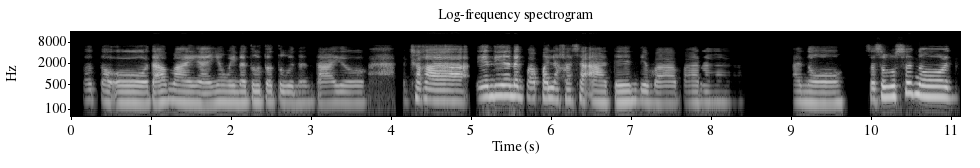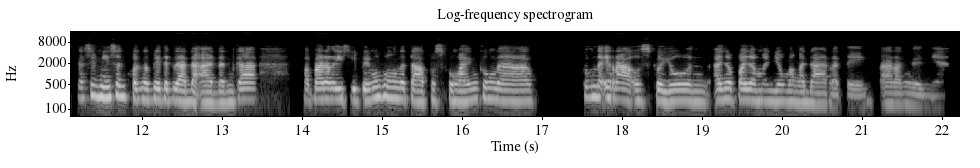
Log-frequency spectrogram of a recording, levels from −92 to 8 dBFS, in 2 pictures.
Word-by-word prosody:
Totoo, 155 Hz, -3 st, -2 dB
tama 170 Hz, +1 st, +1 dB, 0.2 s
'yan, 150 Hz, -2 st, -1 dB
'yung 160 Hz, 0 st, -4 dB
may 160 Hz, -, -2 dB
natututunan 155 Hz, -1 st, -5 dB
tayo 155 Hz, 0 st, -6 dB, 0.4 s
at 160 Hz, -, -28 dB
tsaka 195 Hz, +3 st, 0 dB, 0.6 s
iyan 225 Hz, +2 st, +2 dB
din 245 Hz, +1 st, +4 dB
ang -, -, +3 dB
nagpapalakas 195 Hz, -4 st, -3 dB
sa -, -, +3 dB, 0.2 s
atin 165 Hz, +1 st, -2 dB
'di 165 Hz, -2 st, -3 dB
ba, 155 Hz, -1 st, -5 dB
para 160 Hz, 0 st, -12 dB, 0.8 s
ano 160 Hz, -1 st, -6 dB, 0.7 s
sa -, -, -4 dB
susunod 225 Hz, -2 st, +4 dB, 0.2 s
kasi 215 Hz, +4 st, -1 dB
minsan 230 Hz, +2 st, +4 dB
'pag 195 Hz, -3 st, -1 dB
may 190 Hz, -, +2 dB, 0.2 s
pinagdadaanan 160 Hz, -4 st, +2 dB
ka, 190 Hz, +2 st, +2 dB, 0.6 s
pa 180 Hz, -, -5 dB
parang 195 Hz, +1 st, +4 dB
iisipin 185 Hz, 0 st, -1 dB
mo, 215 Hz, -, +1 dB
kung 210 Hz, -3 st, 0 dB
natapos 170 Hz, -3 st, 0 dB
ko 175 Hz, -1 st, -2 dB
nga 165 Hz, +1 st, +1 dB
'yung 190 Hz, -, -4 dB
kung 200 Hz, 0 st, -4 dB
nga 170 Hz, -2 st, 0 dB, 0.6 s
kung 225 Hz, 0 st, -2 dB
nairaos 190 Hz, -5 st, +1 dB
ko 180 Hz, -, +1 dB
'yun, 165 Hz, -2 st, -1 dB
ano 180 Hz, +2 st, 0 dB
pa 185 Hz, -1 st, +3 dB
naman 175 Hz, -1 st, -3 dB
'yung 170 Hz, 0 st, -5 dB
mga 160 Hz, -2 st, -4 dB
darating, 140 Hz, -3 st, -6 dB
parang 145 Hz, -1 st, -7 dB
ganiyan. 125 Hz, -3 st, -13 dB
170 Hz, 135 wpm, -22 LUFS, 155-195 Hz, 0.8 s, din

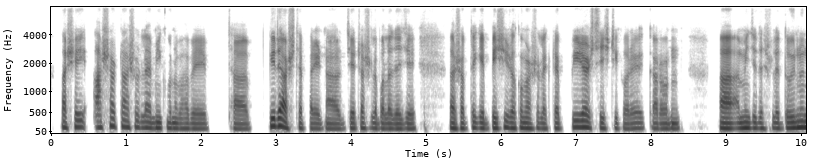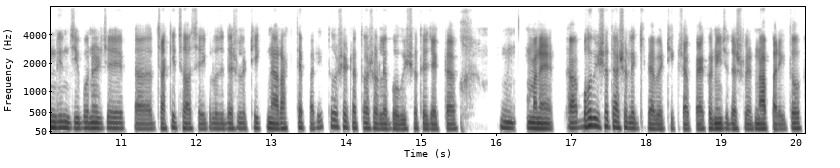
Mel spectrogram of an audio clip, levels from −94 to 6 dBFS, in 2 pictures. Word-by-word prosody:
আর 145 Hz, -, +4 dB
সেই 155 Hz, -1 st, +3 dB, 0.2 s
আসাটা 165 Hz, +1 st, -1 dB
আসলে 140 Hz, -1 st, -2 dB
আমি 130 Hz, +1 st, +2 dB
কোনভাবে 115 Hz, -2 st, -1 dB, 0.5 s
আ -, -, +1 dB, 0.4 s
ফিরে 175 Hz, +1 st, +7 dB
আসতে 125 Hz, -, -4 dB
পারি 115 Hz, -1 st, -1 dB
না। -, -, 0 dB
আর 110 Hz, -, -1 dB
যেটা 120 Hz, +1 st, -1 dB
আসলে 125 Hz, -1 st, -4 dB
বলা 115 Hz, 0 st, +1 dB
যায় 110 Hz, -1 st, +1 dB
যে 115 Hz, -, +2 dB, 0.5 s
আ -, -, +4 dB
সবথেকে 125 Hz, +2 st, 0 dB
বেশি 125 Hz, +4 st, +3 dB
রকম 125 Hz, +1 st, +1 dB
আসলে 120 Hz, 0 st, -4 dB
একটা 120 Hz, -, -2 dB, 0.2 s
পীড়ার 150 Hz, -1 st, +5 dB
সৃষ্টি 120 Hz, -1 st, -3 dB
করে। 115 Hz, +1 st, -2 dB, 0.2 s
কারণ, 115 Hz, -1 st, -1 dB, 0.7 s
আ -, -, +8 dB, 0.2 s
আমি 130 Hz, +1 st, +5 dB
যদি 125 Hz, -1 st, 0 dB
আসলে 120 Hz, +2 st, -3 dB
দৈনন্দিন 140 Hz, +1 st, +6 dB
জীবনের 130 Hz, 0 st, +2 dB
যে, 130 Hz, -, 0 dB, 0.3 s
আ -, -, 0 dB, 0.3 s
যা 115 Hz, -, +1 dB
কিছু 140 Hz, -1 st, -4 dB
আছে 115 Hz, -, -7 dB
এগুলো 115 Hz, +1 st, -6 dB
যদি 115 Hz, -, -4 dB
আসলে 120 Hz, -1 st, -5 dB
ঠিক 125 Hz, -2 st, -2 dB
না 115 Hz, -, +4 dB
রাখতে 120 Hz, +3 st, -3 dB
পারি, 110 Hz, +5 st, -7 dB
তো 165 Hz, -, -4 dB
সেটা 130 Hz, -4 st, -1 dB
তো -, -, -23 dB
আসলে 115 Hz, -2 st, -2 dB
ভবিষ্যতে 110 Hz, +1 st, -2 dB
যে -, -, +1 dB
একটা 110 Hz, 0 st, -3 dB, 0.7 s
উম 130 Hz, -2 st, +2 dB, 0.3 s
মানে 120 Hz, -1 st, +7 dB, 0.4 s
আ -, -, +4 dB, 0.2 s
ভবিষ্যতে 170 Hz, -3 st, +4 dB
আসলে 130 Hz, -2 st, 0 dB
কীভাবে 110 Hz, -2 st, -1 dB
ঠিক 120 Hz, -3 st, -10 dB
রাখবো, 105 Hz, 0 st, -4 dB
এখনই 115 Hz, +1 st, +2 dB
যদি 110 Hz, 0 st, -2 dB
আসলে 110 Hz, 0 st, -5 dB
না 110 Hz, -, +6 dB
পারি। 105 Hz, -1 st, -2 dB
তো -, -, +4 dB
120 Hz, 195 wpm, -23 LUFS, 115-135 Hz, 0.7 s, আ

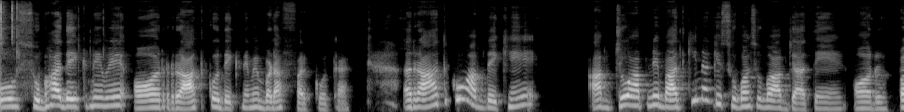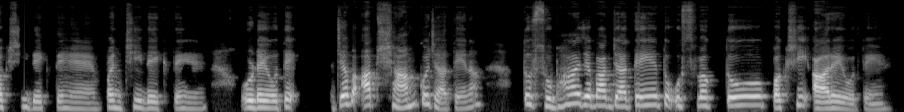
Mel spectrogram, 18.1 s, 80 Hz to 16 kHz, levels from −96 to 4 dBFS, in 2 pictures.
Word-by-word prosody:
वो 215 Hz, +2 st, +3 dB, 0.2 s
सुबह 215 Hz, +5 st, +3 dB
देखने 220 Hz, +1 st, 0 dB
में 240 Hz, +2 st, -2 dB, 0.2 s
और 190 Hz, 0 st, +2 dB
रात 165 Hz, +2 st, +5 dB
को 210 Hz, -, 0 dB
देखने 185 Hz, 0 st, -7 dB
में 200 Hz, 0 st, -6 dB
बड़ा 175 Hz, -1 st, 0 dB
फ़र्क 150 Hz, -5 st, -8 dB
होता 145 Hz, -, -11 dB, 0.4 s
है। 195 Hz, -, -5 dB
रात 210 Hz, -, +2 dB
को 420 Hz, 0 st, 0 dB
आप -, -, +2 dB
देखें, 210 Hz, +8 st, -6 dB, 0.6 s
आप 195 Hz, -4 st, -2 dB
जो 250 Hz, +3 st, +4 dB
आपने 240 Hz, +1 st, +1 dB
बात 200 Hz, -3 st, +2 dB
की 380 Hz, -, -3 dB
ना 395 Hz, -, -2 dB
कि 280 Hz, -, -5 dB
सुबह-सुबह 220 Hz, -4 st, -2 dB
आप 180 Hz, 0 st, -1 dB
जाते 150 Hz, +3 st, -4 dB
हैं 160 Hz, -1 st, -13 dB, 0.2 s
और 165 Hz, -1 st, -5 dB
पक्षी 200 Hz, +1 st, -2 dB
देखते 175 Hz, -1 st, -6 dB
हैं, 160 Hz, -2 st, -10 dB
पंछी 190 Hz, 0 st, -2 dB
देखते 170 Hz, -1 st, -5 dB
हैं, 160 Hz, 0 st, -12 dB, 0.3 s
उड़े 190 Hz, 0 st, +5 dB
होते 180 Hz, -1 st, +1 dB
हैं। -, -, -10 dB
जब -, -, +6 dB
आप 255 Hz, -, +6 dB
शाम 195 Hz, +8 st, 0 dB
को 280 Hz, -1 st, 0 dB
जाते 150 Hz, -, -4 dB
हैं 170 Hz, -, -8 dB
ना, 270 Hz, +8 st, -9 dB, 0.4 s
तो 275 Hz, -, +1 dB
सुबह 255 Hz, +3 st, +1 dB
जब 255 Hz, -2 st, +5 dB
आप 240 Hz, -2 st, +5 dB
जाते 230 Hz, +2 st, +3 dB
हैं, 255 Hz, 0 st, +2 dB
तो -, -, 0 dB
उस 225 Hz, -2 st, -6 dB
वक़्त 235 Hz, 0 st, 0 dB
तो -, -, +5 dB
पक्षी 255 Hz, -2 st, 0 dB
आ 165 Hz, -1 st, +9 dB
रहे 175 Hz, 0 st, +2 dB
होते 150 Hz, -2 st, -7 dB
हैं। 145 Hz, +2 st, -13 dB
200 Hz, 200 wpm, -25 LUFS, 175-245 Hz, 0.6 s, आ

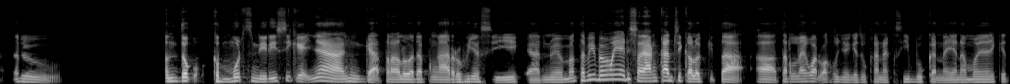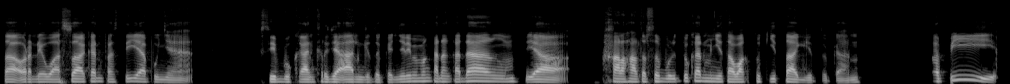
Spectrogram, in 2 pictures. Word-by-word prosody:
Aduh. 120 Hz, -5 st, -5 dB, 1.0 s
Untuk 155 Hz, +3 st, +4 dB
ke -, -, +5 dB
mood 135 Hz, +7 st, 0 dB
sendiri 140 Hz, -2 st, +1 dB
sih 150 Hz, -, -6 dB
kayaknya 145 Hz, -1 st, +6 dB
enggak 130 Hz, 0 st, +1 dB
terlalu 120 Hz, 0 st, +3 dB
ada 120 Hz, -, +1 dB
pengaruhnya 120 Hz, +2 st, 0 dB
sih 110 Hz, -1 st, -3 dB
kan 100 Hz, -1 st, -2 dB
memang 115 Hz, +4 st, -1 dB
tapi 185 Hz, +7 st, +1 dB
memang 220 Hz, +2 st, +5 dB
ya 230 Hz, -, +4 dB
disayangkan 160 Hz, -5 st, +7 dB
sih 170 Hz, -, -4 dB
kalau 130 Hz, -1 st, +5 dB
kita, 120 Hz, -3 st, +2 dB
eee, 120 Hz, -3 st, +3 dB
terlewat 130 Hz, +3 st, -1 dB
waktunya 115 Hz, 0 st, -5 dB
gitu 110 Hz, +1 st, -7 dB
karena 110 Hz, +1 st, -4 dB
kesibukanlah. 115 Hz, -4 st, -5 dB
Ya 110 Hz, -, -2 dB
namanya 120 Hz, +2 st, -2 dB
kita 120 Hz, 0 st, -1 dB
orang 120 Hz, 0 st, -1 dB
dewasa 120 Hz, +2 st, 0 dB
kan 140 Hz, +2 st, -3 dB
pasti 140 Hz, +4 st, -5 dB
ya 130 Hz, -, +1 dB
punya, 105 Hz, -8 st, -7 dB, 0.7 s
kesibukan 120 Hz, -1 st, -1 dB
kerjaan, 120 Hz, -1 st, +1 dB
gitu 110 Hz, 0 st, -7 dB
kan. 110 Hz, -, -6 dB
Jadi 125 Hz, +2 st, -2 dB
memang 150 Hz, +1 st, -4 dB
kadang-kadang, 140 Hz, +1 st, 0 dB
ya, 115 Hz, -2 st, +2 dB, 0.3 s
hal-hal 130 Hz, +2 st, +1 dB
tersebut 135 Hz, 0 st, -3 dB
itu 150 Hz, -, -4 dB
kan 155 Hz, +1 st, 0 dB
menyita 135 Hz, -4 st, -1 dB
waktu 120 Hz, +2 st, -1 dB
kita, 130 Hz, 0 st, -2 dB
gitu 100 Hz, -3 st, -11 dB
kan. 95 Hz, +2 st, -8 dB, 0.8 s
Tapi 155 Hz, -, -3 dB
125 Hz, 160 wpm, -24 LUFS, 115-140 Hz, 1.0 s, disayangkan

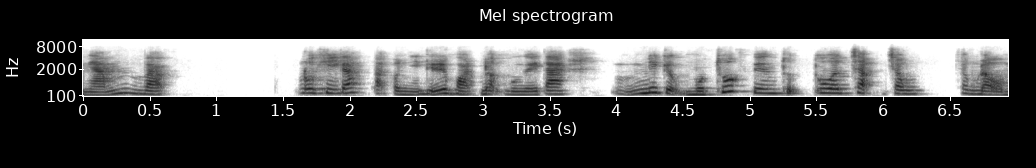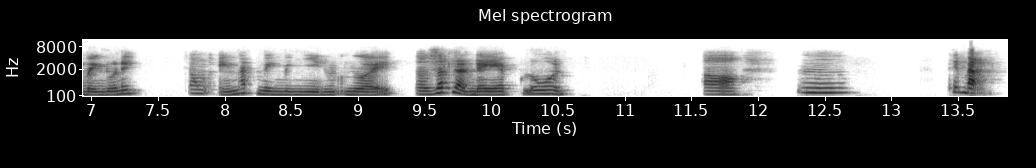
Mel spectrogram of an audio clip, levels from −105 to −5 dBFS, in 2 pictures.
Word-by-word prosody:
ngắm 165 Hz, +10 st, +2 dB
và 195 Hz, -2 st, +2 dB, 1.0 s
đôi 255 Hz, 0 st, +1 dB
khi 255 Hz, -1 st, -1 dB
các 265 Hz, +1 st, +4 dB
bạn -, -, -6 dB
còn 190 Hz, -, -3 dB
nhìn 175 Hz, +3 st, -5 dB
thấy 210 Hz, -, +3 dB
được 240 Hz, -1 st, +6 dB
hoạt 190 Hz, -1 st, +1 dB
động 195 Hz, -1 st, -1 dB
của 180 Hz, -, -4 dB
người 175 Hz, +1 st, 0 dB
ta, 205 Hz, +1 st, +7 dB, 0.3 s
ừm, 210 Hz, +5 st, 0 dB
như 290 Hz, +2 st, +6 dB
kiểu, -, -, +3 dB
một 185 Hz, 0 st, -1 dB
thuốc 350 Hz, +2 st, +5 dB
phim 250 Hz, -2 st, 0 dB
được -, -, -3 dB
tua 265 Hz, -1 st, +4 dB
chậm 260 Hz, -1 st, +3 dB
trong 210 Hz, -1 st, -1 dB, 0.3 s
trong 220 Hz, -3 st, -6 dB
đầu 185 Hz, -1 st, +2 dB
mình 170 Hz, -1 st, -1 dB
luôn 180 Hz, +3 st, -1 dB
ấy, 230 Hz, 0 st, -5 dB, 0.3 s
trong 235 Hz, -1 st, -10 dB
ánh 170 Hz, +2 st, -5 dB
mắt 255 Hz, +3 st, -6 dB
mình 190 Hz, -4 st, -3 dB
mình 170 Hz, -1 st, -6 dB
nhìn 170 Hz, 0 st, -4 dB
mọi 180 Hz, -, -13 dB
người 170 Hz, -2 st, 0 dB
ấy, -, -, -6 dB
nó 190 Hz, -1 st, -3 dB
rất 285 Hz, +7 st, +2 dB
là -, -, +7 dB
đẹp 175 Hz, 0 st, +2 dB
luôn. 215 Hz, 0 st, -3 dB, 1.0 s
Ờ, 190 Hz, -1 st, -2 dB, 0.5 s
ưm. 280 Hz, -1 st, -3 dB, 0.9 s
Thế 305 Hz, -, -6 dB
bạn 265 Hz, -, +9 dB
205 Hz, 210 wpm, -22 LUFS, 180-250 Hz, 1.0 s, bạn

